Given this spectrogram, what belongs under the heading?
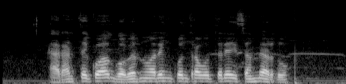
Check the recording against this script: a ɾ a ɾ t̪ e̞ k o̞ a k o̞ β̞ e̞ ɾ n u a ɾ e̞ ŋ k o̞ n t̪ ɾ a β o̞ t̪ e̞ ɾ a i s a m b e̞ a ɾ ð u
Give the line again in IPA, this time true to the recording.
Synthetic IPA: a ɾ a ɾ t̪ e̞ k o̞ a ɡ o̞ β̞ e̞ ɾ n u a ɾ e̞ ŋ k o̞ n t̪ ɾ a β o̞ t̪ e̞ ɾ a i s a m b e̞ a ɾ ð u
